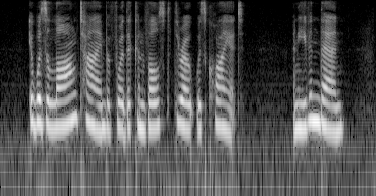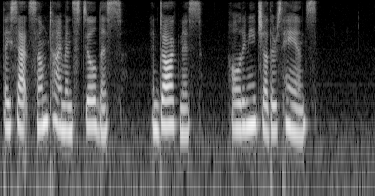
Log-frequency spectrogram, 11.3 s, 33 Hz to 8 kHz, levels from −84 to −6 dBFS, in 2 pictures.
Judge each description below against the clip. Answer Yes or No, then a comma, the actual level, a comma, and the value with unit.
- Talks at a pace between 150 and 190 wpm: No, average, 140 wpm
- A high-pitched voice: Yes, high, 225 Hz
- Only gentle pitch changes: Yes, narrow, 2.2 semitones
